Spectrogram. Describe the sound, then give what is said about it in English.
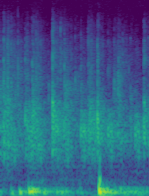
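A church audience clapping their hands together during preaching, a dense, steady patter of many overlapping claps with a sharper, louder thump partway through and no voices. “If you love me, clap your hands.”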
